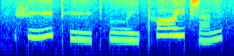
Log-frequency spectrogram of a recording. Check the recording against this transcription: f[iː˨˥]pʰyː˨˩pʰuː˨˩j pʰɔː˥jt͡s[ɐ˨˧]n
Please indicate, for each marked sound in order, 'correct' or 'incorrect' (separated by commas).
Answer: incorrect, incorrect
